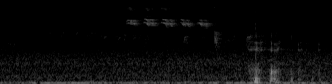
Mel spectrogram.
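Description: A blackbird fledgling that has come down to be fed by its mother gives thin, high-pitched begging calls in a quick run of repeated notes over a low steady rumble, followed by a couple of soft thumps.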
